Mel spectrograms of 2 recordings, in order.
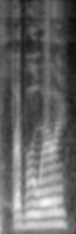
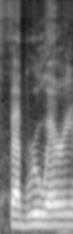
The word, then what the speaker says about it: February: You notice how I say February? Because that's what it is. It's February, not February, like everybody says.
